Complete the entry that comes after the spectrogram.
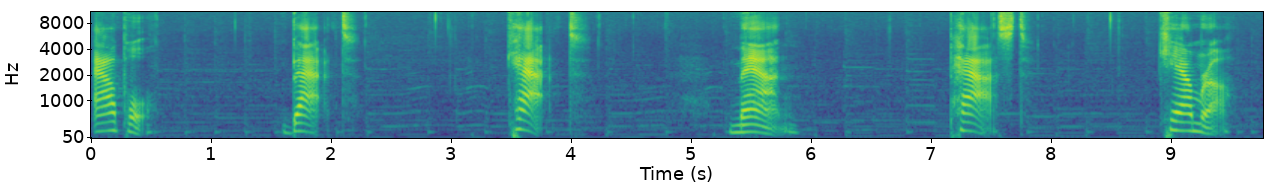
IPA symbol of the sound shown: æ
